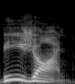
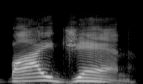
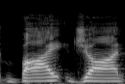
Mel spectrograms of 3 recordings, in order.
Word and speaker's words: Bijan: e a w-e-e-k-l-e-y whatever bi-weekly right bi-monthly right so it's by John Robinson I want to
